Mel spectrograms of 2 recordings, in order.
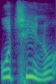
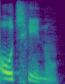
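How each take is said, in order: First: The first vowel is a 'u' sound. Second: The first vowel is an 'o' sound. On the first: "ઉછીનું લેવું" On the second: "કેટલાક લોકો એમ બોલે કે ઓછીનું લેવું"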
